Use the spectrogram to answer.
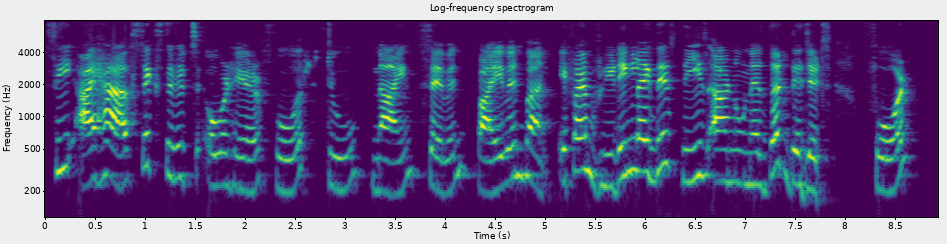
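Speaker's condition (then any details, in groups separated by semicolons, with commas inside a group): No condition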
